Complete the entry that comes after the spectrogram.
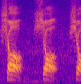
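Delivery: श repeated, tongue curled back; sound demo. Shown as a demonstration. Teacher demonstrates retroflex श sound. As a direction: hold श with the tongue turned up. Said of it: "जैसे कि श".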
